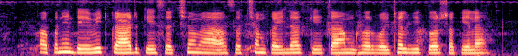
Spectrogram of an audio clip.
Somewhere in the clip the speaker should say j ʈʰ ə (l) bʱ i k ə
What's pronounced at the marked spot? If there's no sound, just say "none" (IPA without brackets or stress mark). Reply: l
